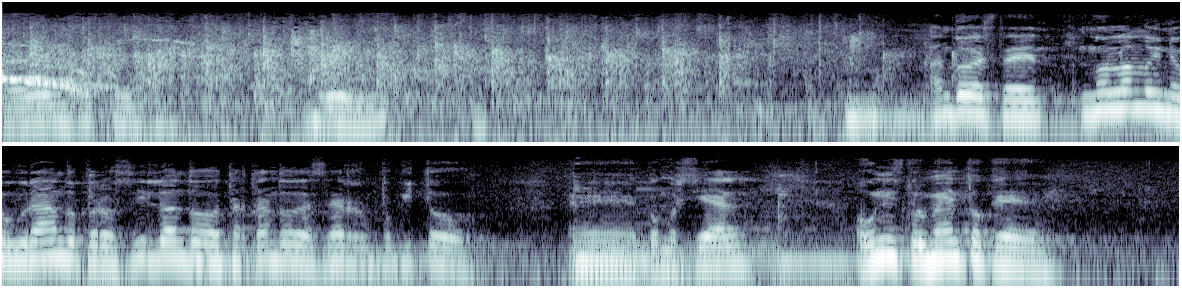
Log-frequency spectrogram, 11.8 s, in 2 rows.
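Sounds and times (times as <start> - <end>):
audience applause: 0.0 - 4.7
speech: 0.6 - 1.0, 1.6 - 2.0, 4.2 - 11.3.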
